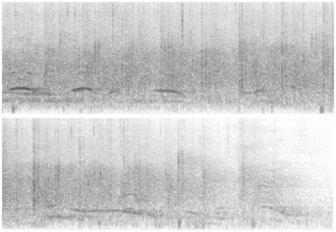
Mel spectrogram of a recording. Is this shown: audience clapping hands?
yes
